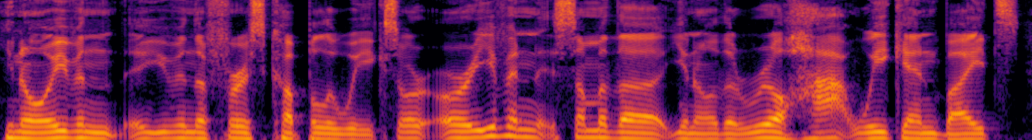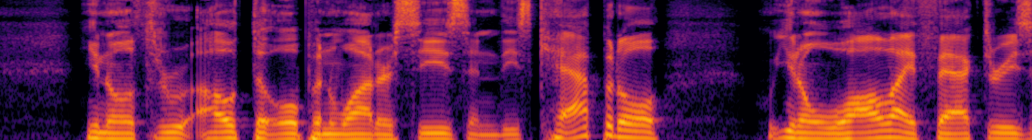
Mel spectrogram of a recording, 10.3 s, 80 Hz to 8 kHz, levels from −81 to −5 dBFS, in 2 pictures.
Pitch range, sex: 115-135 Hz, male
